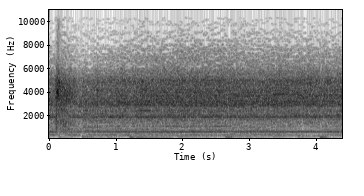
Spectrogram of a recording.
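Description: Cartoon sound effect of a giant vacuum cleaner switched on and running: a loud, steady whirring hiss with a held whine, over background music with a low bass line.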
